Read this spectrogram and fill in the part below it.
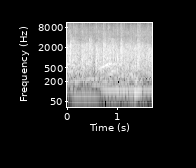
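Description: Applause from a church congregation, a dense wash of clapping filling the short moment at steady loudness, with a low hum beneath.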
